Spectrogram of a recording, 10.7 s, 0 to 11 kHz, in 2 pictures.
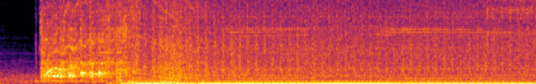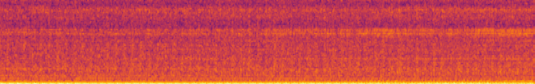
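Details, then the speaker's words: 2019 Ram 5.7 V8 no-start after the fuel tank was refitted and fuel pressure restored from an empty tank (fuel had sugar in it; oil and filter changed): brief crank, then it catches and settles into a steady, even, smooth idle. "So you can see we are running, we have fuel pressure."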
